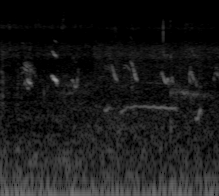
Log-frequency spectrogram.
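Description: Soft, scattered clucks and short calls from egg-laying hens, fairly faint, over a quiet low background hum.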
